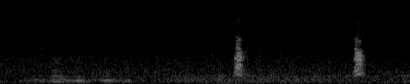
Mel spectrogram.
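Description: A puppy in The Witcher barks two short, sharp times a second apart after a few faint yips, quiet and alone against a low background.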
